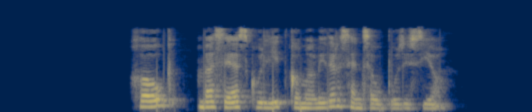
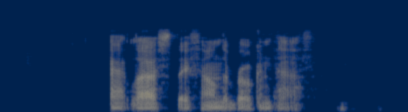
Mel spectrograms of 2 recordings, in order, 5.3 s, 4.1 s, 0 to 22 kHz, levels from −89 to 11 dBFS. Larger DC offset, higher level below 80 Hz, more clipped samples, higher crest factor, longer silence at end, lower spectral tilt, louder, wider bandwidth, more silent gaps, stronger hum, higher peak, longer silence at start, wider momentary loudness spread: neither; first, -50 dBFS vs -76 dBFS; neither; second, 18 dB vs 26 dB; first, 0.85 s vs 0.65 s; about the same, -4 dB/octave vs -3.5 dB/octave; first, -18 LUFS vs -39 LUFS; first, 8.4 kHz vs 7.6 kHz; neither; neither; first, -2 dBFS vs -16 dBFS; first, 1.3 s vs 1.1 s; second, 9 LU vs 12 LU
